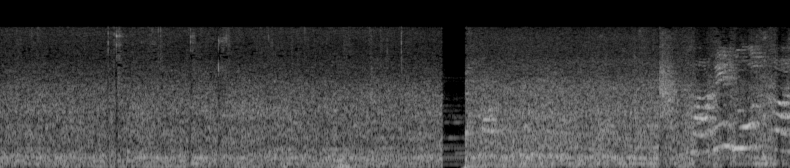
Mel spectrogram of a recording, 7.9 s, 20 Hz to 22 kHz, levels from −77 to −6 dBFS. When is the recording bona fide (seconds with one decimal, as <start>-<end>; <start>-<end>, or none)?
0.0-7.9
